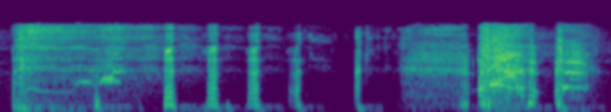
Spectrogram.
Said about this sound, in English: Gotta mute. He's coughing.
